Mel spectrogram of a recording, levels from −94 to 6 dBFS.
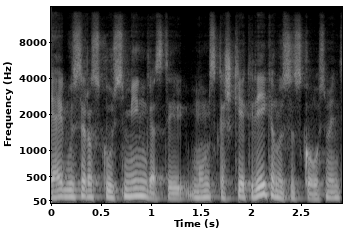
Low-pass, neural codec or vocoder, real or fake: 14.4 kHz; autoencoder, 48 kHz, 128 numbers a frame, DAC-VAE, trained on Japanese speech; fake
